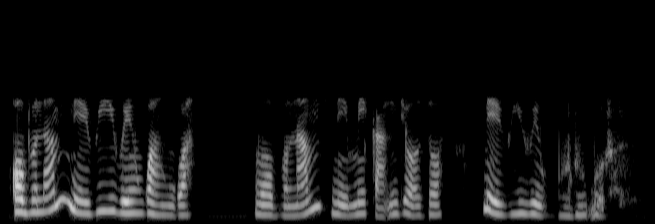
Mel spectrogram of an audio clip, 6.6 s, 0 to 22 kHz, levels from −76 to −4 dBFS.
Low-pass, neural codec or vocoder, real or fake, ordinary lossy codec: 3.6 kHz; none; real; none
